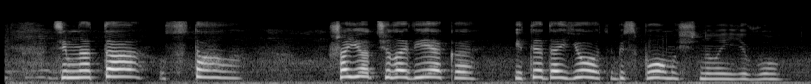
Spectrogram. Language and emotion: Russian, sad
